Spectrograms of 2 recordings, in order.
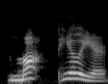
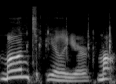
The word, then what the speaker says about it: Montpelier: of Vermont Vermont is Montpelier not mom failure earlier there's a town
